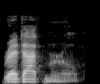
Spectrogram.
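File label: "red admiral", British English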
